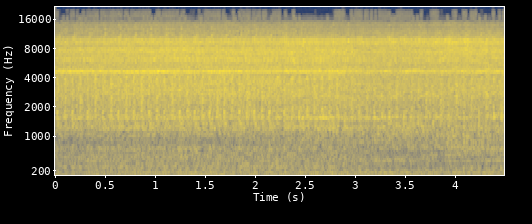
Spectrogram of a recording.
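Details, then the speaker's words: 2001 Pontiac Trans Am LS1 V8, idling after Marvel Mystery Oil and Seafoam treatment: repeated knocking a bit over three per second over a steady idle, still ticking. Cause unconfirmed. "Still got some ticking, knocking, whatever you want to call it, coming from the engine."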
